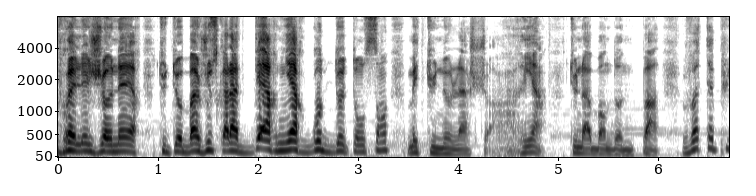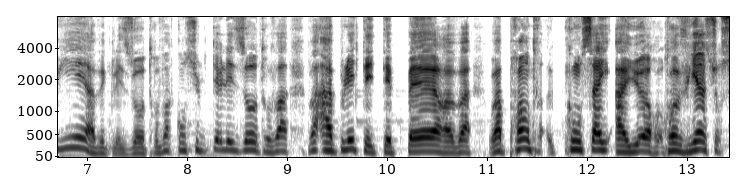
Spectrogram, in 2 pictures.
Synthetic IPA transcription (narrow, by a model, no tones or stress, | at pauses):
vʁɛleʒjɔnɛʁt̪yt̪əbaʒyskalad̪ɛʁnjɛʁɡut̪̚d̪ət̪ɔ̃sɑ̃mɛt̪ynəla̰ʃʁjɛ̰̃ | t̪ynabɑ̃d̪ɔnpa̰ | vat̪apɥijeavɛklezot̪χvakɔ̃sylt̪elezot̪χva | vaʔːplet̪et̪epɛʁvavapχɑ̃d̪ʁkɔ̃sɛjajœʁːəvjɛ̃syʁs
